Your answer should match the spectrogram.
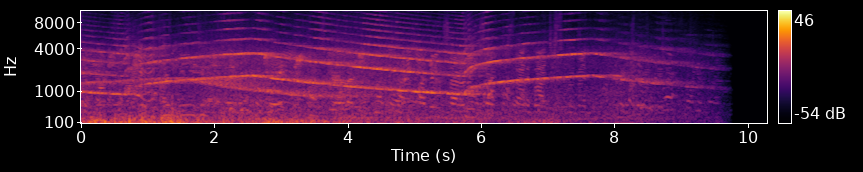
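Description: An emergency vehicle's siren wailing, its pitch slowly rising and falling, over low street rumble; the sound fades out near the end.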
